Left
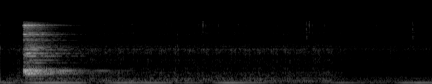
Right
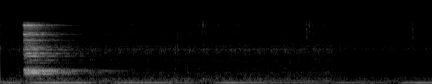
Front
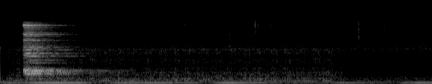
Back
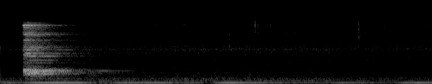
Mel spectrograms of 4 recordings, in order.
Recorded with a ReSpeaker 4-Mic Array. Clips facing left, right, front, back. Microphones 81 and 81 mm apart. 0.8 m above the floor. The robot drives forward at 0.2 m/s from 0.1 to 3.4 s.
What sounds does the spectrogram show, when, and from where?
0.2 s a cowbell: 100° left, 1.6 m; by 0.5 s 105° left, 1.6 m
